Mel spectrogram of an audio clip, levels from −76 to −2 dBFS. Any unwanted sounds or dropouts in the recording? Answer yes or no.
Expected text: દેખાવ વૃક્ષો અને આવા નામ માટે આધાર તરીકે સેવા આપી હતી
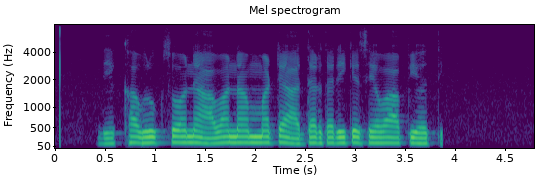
no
